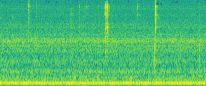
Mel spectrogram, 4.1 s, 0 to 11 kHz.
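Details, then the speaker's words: Philco 71B cathedral radio, electrodynamic speaker tested with a 9-volt battery across its pins: four or five sharp clicks over a low hum, likely the voice coil responding, so the speaker appears to work. "getting a click there okay yeah I'll definitely have to check and see but we are getting a click anyway out of what sounds like the voice coil hopefully that's the voice coil"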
